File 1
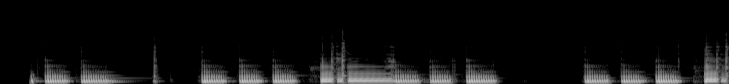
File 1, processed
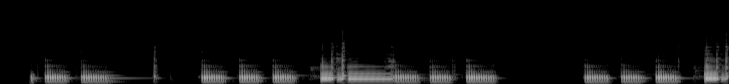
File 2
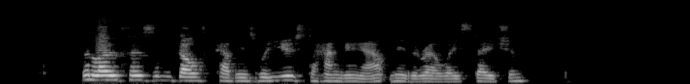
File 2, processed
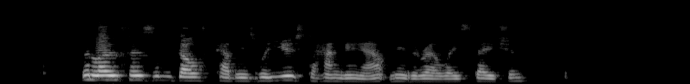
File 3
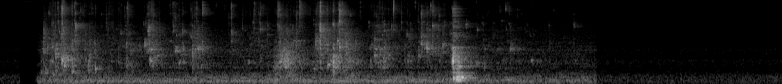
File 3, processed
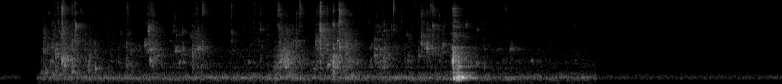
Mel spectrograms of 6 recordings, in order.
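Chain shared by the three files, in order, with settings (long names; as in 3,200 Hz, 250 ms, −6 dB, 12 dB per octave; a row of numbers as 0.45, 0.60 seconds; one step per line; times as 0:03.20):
low shelf with overshoot 210 Hz −11 dB, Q 3
one half of a high-frequency compander decoder only
normalise the peak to −12 dBFS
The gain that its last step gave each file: −3.0, −6.0, −5.0 decibels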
